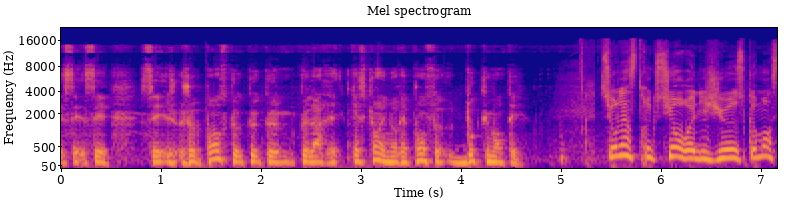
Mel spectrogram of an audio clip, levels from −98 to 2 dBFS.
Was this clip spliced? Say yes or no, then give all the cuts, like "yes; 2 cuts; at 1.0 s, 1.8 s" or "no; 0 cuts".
yes; 2 cuts; at 2.9 s, 5.3 s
